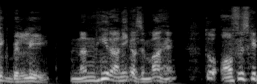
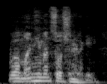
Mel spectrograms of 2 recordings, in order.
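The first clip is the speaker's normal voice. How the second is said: ordinary delivery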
